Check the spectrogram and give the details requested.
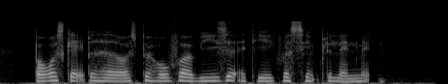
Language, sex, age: Danish, female, 29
